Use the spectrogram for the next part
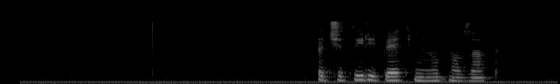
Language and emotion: Russian, neutral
